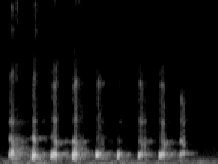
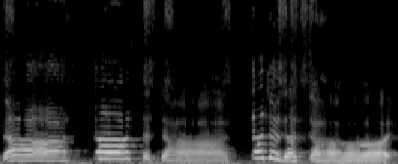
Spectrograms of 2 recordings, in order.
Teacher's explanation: Every syllable is said more or less even. The vowels are more or less even.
